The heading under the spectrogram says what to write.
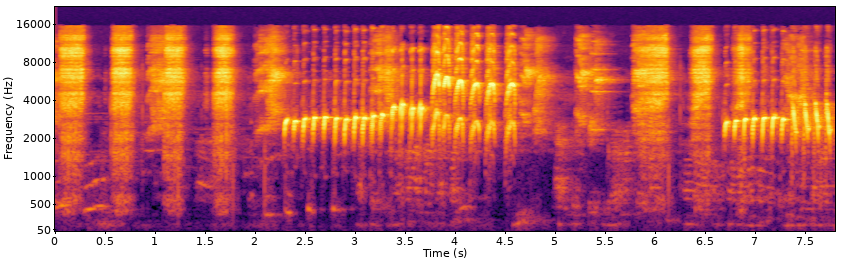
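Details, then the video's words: Cucak ijo, the greater green leafbird, sings to stir caged birds into answering: a few harsh rasping notes, then a long rapid string of clear whistled notes climbing slightly in pitch, followed by more rasps and whistles. "Pancingan Suara Burung CUCAK IJO Dijamin NYAUT"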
